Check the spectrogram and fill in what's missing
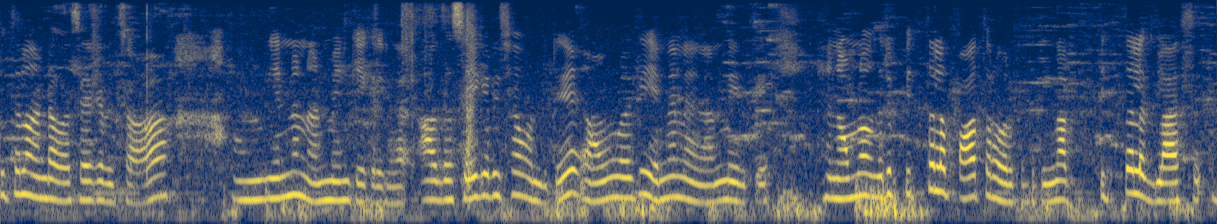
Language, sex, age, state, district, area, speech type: Tamil, female, 18-30, Tamil Nadu, Chennai, urban, spontaneous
